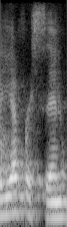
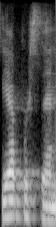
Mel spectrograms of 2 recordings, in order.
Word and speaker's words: Yefferson: He whom we'll call Yefferson will take no other pronunciation, and this is what makes him oh so sweet. Yefferson, actually, en realidad es Yefferson, is an endearing story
